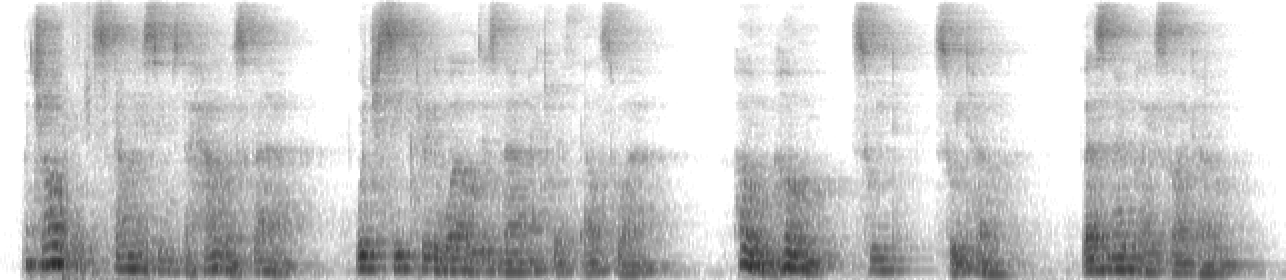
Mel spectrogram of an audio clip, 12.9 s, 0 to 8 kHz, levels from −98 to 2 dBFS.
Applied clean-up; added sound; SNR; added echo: neural separator model SepFormer DNS4.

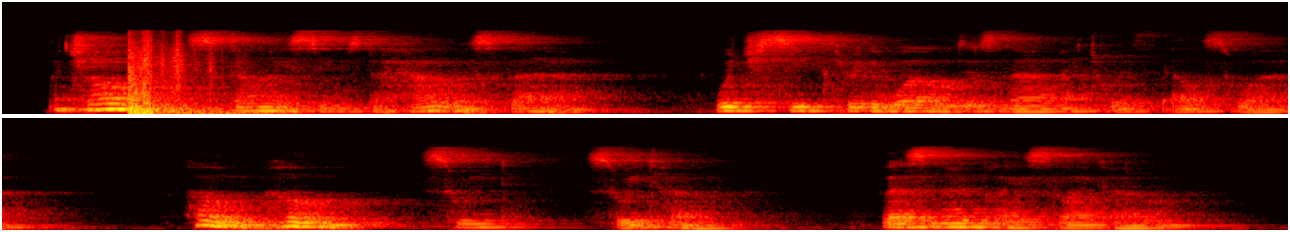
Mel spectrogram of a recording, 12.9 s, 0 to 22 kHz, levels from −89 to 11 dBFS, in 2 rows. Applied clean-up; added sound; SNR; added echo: none; Gunshot, gunfire; 1 dB; reverberation time 1.0 s.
